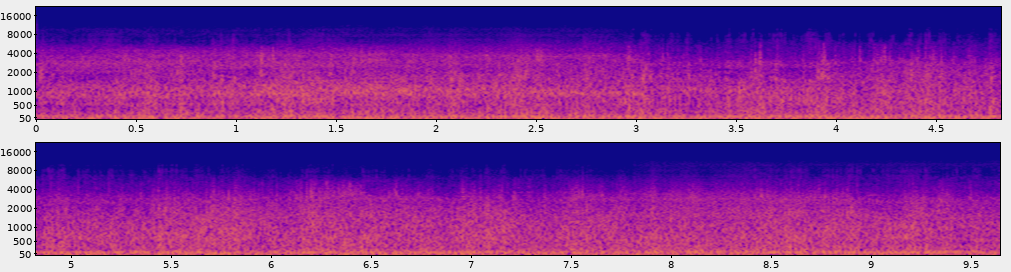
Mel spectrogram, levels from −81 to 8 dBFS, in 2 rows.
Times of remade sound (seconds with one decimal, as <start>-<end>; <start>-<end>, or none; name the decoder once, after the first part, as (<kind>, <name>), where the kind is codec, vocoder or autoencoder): 1.7-2.6 (autoencoder, DAC-VAE); 7.5-8.4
